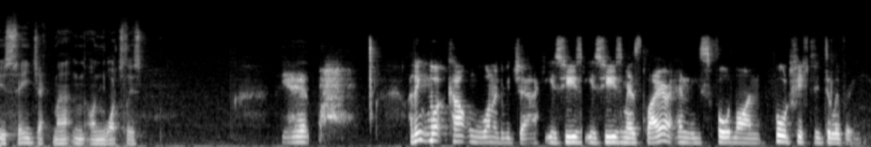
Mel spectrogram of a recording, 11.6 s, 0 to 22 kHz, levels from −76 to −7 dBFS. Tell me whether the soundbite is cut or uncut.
cut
